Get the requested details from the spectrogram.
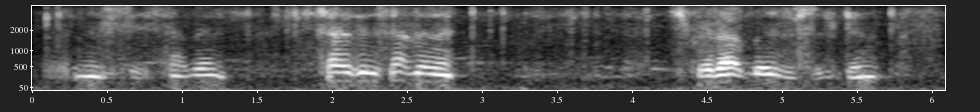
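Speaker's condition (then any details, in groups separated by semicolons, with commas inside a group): Parkinson's; Parkinson's for 35 years; frequent falls, walking with a catheter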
